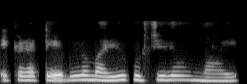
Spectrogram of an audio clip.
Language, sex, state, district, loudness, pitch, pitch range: Telugu, female, Telangana, Hyderabad, -14 LUFS, 200 Hz, 185-205 Hz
